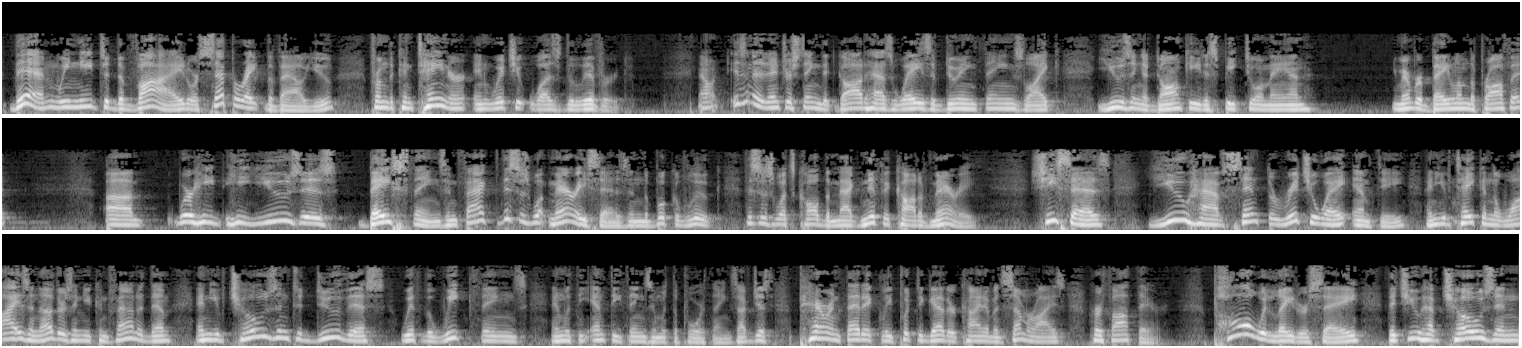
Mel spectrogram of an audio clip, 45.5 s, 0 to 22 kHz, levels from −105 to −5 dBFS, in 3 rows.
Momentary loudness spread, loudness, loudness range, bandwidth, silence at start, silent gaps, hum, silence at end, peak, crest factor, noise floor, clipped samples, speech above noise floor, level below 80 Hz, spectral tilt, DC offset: 9 LU; -24 LUFS; 4 LU; 8 kHz; 0 s; none; none; 0 s; -4 dBFS; 20 dB; -57 dBFS; under 0.1%; 34 dB; -46 dBFS; -6 dB/octave; under 0.1%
